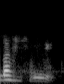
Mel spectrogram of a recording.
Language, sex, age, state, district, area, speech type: Sanskrit, female, 18-30, Kerala, Thrissur, urban, conversation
